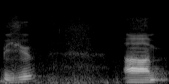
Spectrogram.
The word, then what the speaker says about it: Bijou: His name is Bijou. It's pronounced Bijou.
